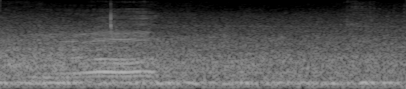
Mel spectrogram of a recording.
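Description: City street ambience: steady traffic noise with a low hum, and a short voice sound about half a second in.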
